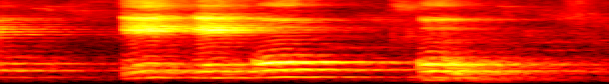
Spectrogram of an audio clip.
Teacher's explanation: वे स्वर जिनका उच्चारण करते समय मुख का कुछ ही भाग खुलता हो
